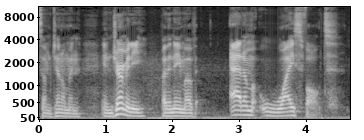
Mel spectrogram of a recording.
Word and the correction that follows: Weishaupt: I might be totally pronouncing that wrong. It's Weishaupt. I've written down.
